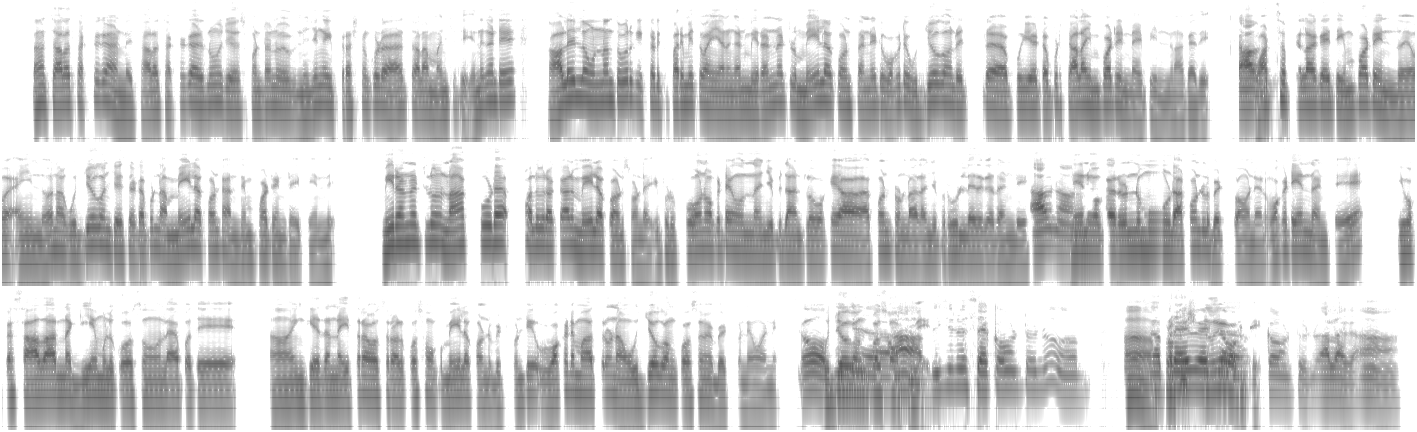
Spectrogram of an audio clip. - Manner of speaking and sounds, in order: in English: "మెయిల్ అకౌంట్స్"; in English: "ఇంపార్టెంట్"; tapping; in English: "వాట్సాప్"; in English: "ఇంపార్టెంట్"; in English: "మెయిల్ అకౌంట్"; in English: "ఇంపార్టెంట్"; in English: "మెయిల్ అకౌంట్స్"; in English: "అకౌంట్"; in English: "రూల్"; in English: "మెయిల్ అకౌంట్"; in English: "మెయిల్"; in English: "బిజినెస్"; in English: "ప్రైవేట్"; in English: "ప్రొఫెషనల్‌గా"
- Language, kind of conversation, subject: Telugu, podcast, ఫోన్ నోటిఫికేషన్లను మీరు ఎలా నిర్వహిస్తారు?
